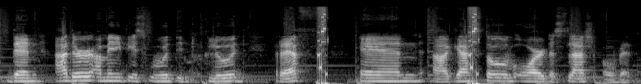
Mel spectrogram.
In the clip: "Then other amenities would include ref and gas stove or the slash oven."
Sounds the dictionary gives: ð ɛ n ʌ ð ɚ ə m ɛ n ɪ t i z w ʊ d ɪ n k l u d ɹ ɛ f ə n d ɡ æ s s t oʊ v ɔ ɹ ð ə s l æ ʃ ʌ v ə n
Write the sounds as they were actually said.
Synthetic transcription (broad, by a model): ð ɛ n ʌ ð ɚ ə m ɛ n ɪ t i s w ʊ d ɪ n k l u d ɹ ɛ f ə n d ɡ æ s s t oʊ v ɔ ɹ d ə s l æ ʃ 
